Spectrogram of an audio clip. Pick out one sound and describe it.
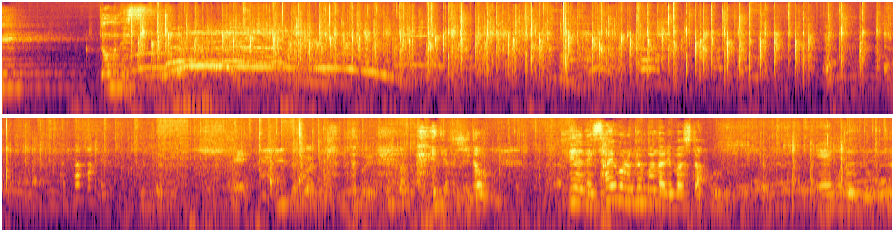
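A young woman sings loudly through a microphone.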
